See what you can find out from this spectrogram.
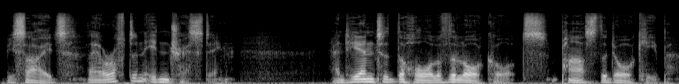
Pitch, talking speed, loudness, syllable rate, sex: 95 Hz, 150 wpm, -19 LUFS, 5.2 syllables/s, male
